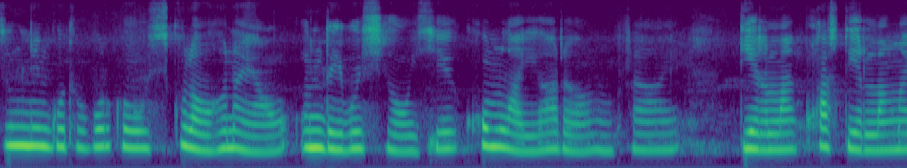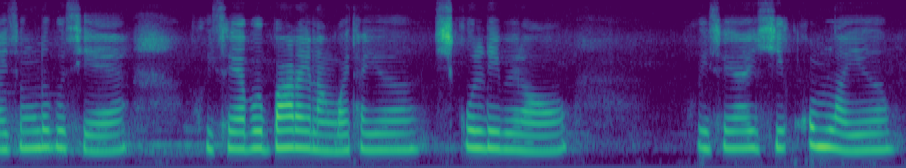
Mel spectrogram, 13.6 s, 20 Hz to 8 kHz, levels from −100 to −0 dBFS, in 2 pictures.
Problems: constant background noise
